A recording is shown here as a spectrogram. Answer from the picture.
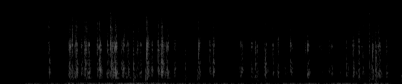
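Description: Faint, rapid, irregular clicking, a quick run of small ticks.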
